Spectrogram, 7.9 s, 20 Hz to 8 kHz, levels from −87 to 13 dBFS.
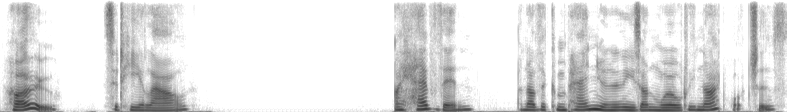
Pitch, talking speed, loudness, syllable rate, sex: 210 Hz, 100 wpm, -19 LUFS, 4.7 syllables/s, female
